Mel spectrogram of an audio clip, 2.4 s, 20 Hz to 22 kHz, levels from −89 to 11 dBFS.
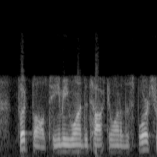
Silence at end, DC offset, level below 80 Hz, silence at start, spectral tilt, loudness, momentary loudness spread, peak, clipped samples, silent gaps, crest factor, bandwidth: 0 s; under 0.1%; -70 dBFS; 0 s; -6.5 dB/octave; -26 LUFS; 7 LU; -10 dBFS; under 0.1%; none; 16 dB; 6.2 kHz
